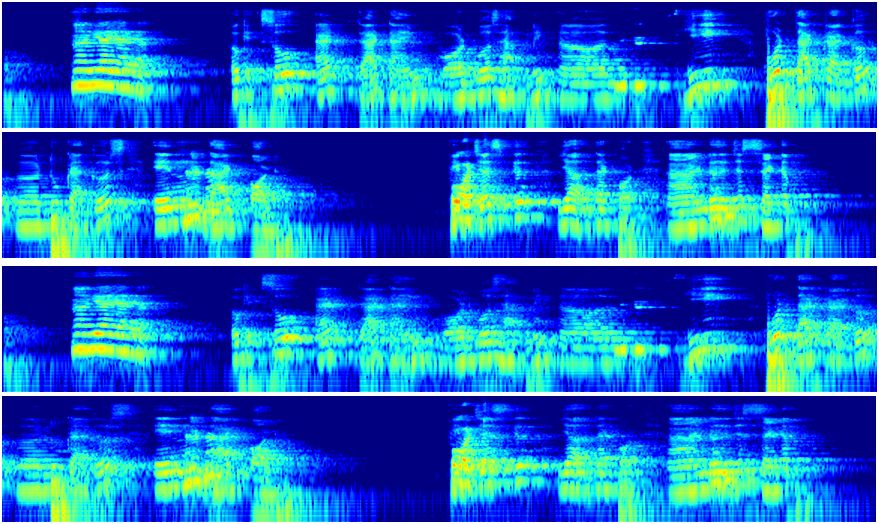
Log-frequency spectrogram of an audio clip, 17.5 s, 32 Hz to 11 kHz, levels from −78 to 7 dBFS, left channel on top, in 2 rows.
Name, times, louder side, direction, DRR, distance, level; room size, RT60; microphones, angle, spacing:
voice 1, 0.7-1.5 6.1-6.4 10.6-10.9 13.2-13.5 15.8-16.1, left 1 dB, ahead, 0 dB, 0.6 m, -25 dB
voice 2, 2.3-6.1 6.8-7.2 7.6-10.0 10.3-11.5 13.2-16.7, left 2 dB, 50° left, 3 dB, 1.1 m, -30 dB
13.5 x 6.6 x 2.6 m, 1.2 s
head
